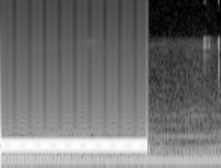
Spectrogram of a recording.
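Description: Phone call tone after a number is dialed on a mobile phone, one steady loud tone lasting about a second and then cutting off, followed by near silence.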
